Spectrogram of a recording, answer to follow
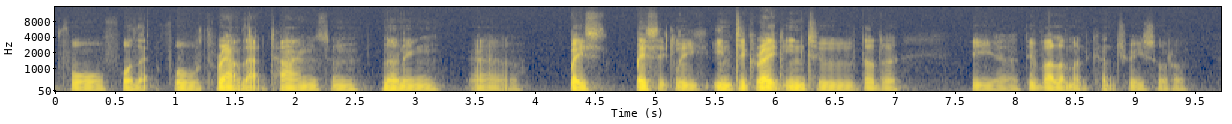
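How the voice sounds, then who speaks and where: A man with a Vietnamese accent speaks at a fairly slow pace. His pitch is very deep and low, and the sound is dry and close with no echo. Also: big swings in loudness. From Vietnam (Saigon). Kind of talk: radio interview. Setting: studio. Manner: halting.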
